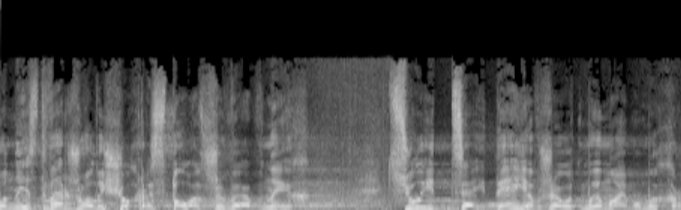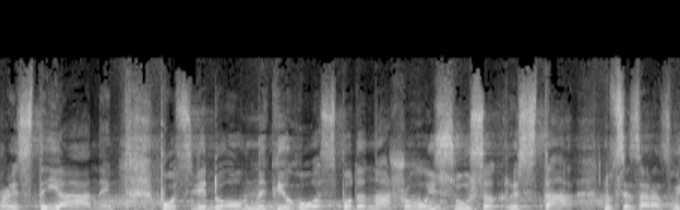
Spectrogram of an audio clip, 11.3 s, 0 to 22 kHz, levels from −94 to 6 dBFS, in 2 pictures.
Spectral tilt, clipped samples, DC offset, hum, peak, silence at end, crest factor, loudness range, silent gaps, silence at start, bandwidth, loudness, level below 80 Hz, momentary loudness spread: -2.5 dB/octave; under 0.1%; under 0.1%; none; 0 dBFS; 0 s; 16 dB; 1 LU; none; 0 s; 16 kHz; -17 LUFS; -62 dBFS; 5 LU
